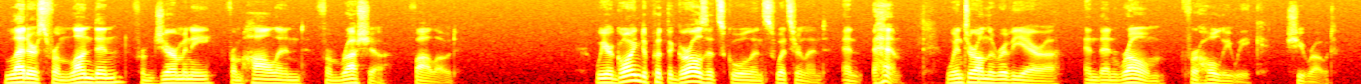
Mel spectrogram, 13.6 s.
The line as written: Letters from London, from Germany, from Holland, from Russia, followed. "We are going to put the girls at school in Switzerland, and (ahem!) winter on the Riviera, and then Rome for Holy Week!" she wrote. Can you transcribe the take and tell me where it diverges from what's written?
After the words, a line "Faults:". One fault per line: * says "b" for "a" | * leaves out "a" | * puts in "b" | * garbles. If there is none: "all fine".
Letters from London, from Germany, from Holland, from Russia, followed. "We are going to put the girls at school in Switzerland, and (ahem!) winter on the Riviera, and then Rome for Holy Week!" she wrote.
Faults:
all fine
